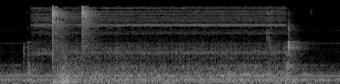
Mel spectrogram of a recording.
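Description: A refrigerator hums steadily with a low, even drone that never changes. A few brief, sharp clicks pop over it near the start and once more near the end. No one speaks.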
